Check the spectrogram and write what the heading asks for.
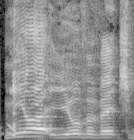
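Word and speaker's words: Milla Jovovich: Anderson, stars Mia Jovovich. I can never say her name properly. Honestly, I practiced that so much. Mila Jovovich, Michelle Rodriguez, and James Purefoy.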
